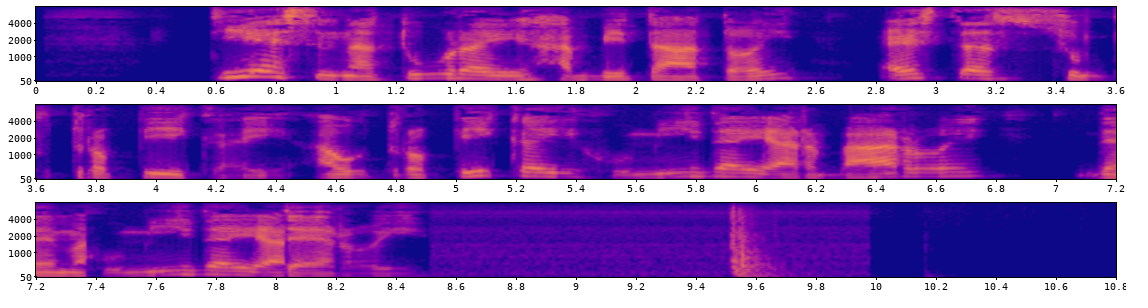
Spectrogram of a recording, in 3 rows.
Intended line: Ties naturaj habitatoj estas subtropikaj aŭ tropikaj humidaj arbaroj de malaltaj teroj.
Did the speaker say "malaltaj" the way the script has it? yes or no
no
